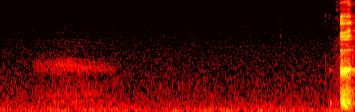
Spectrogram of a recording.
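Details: Person with spontaneous hiccups while talking: near-silence, then a single sharp, abrupt hiccup at the end; hiccups.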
